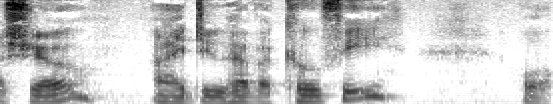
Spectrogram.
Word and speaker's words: Ko-fi: If you enjoyed this episode and would like to support the show, I do have a Ko-fi, or coffee, depending on how you say it, K-O-F-I, and that's /Alex C.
